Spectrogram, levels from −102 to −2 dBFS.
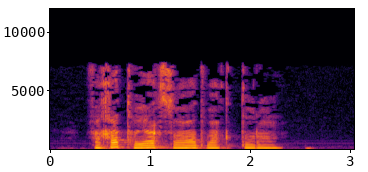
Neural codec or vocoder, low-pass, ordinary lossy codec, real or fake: none; 7.2 kHz; MP3, 32 kbps; real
